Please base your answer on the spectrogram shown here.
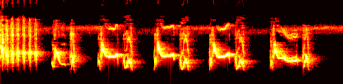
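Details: Long-tailed shrike from the Indonesian songbird hobby scene in full song: a fast stutter of notes, then sharp sliding whistled notes with buzzy edges, about two each second, loud with no background.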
